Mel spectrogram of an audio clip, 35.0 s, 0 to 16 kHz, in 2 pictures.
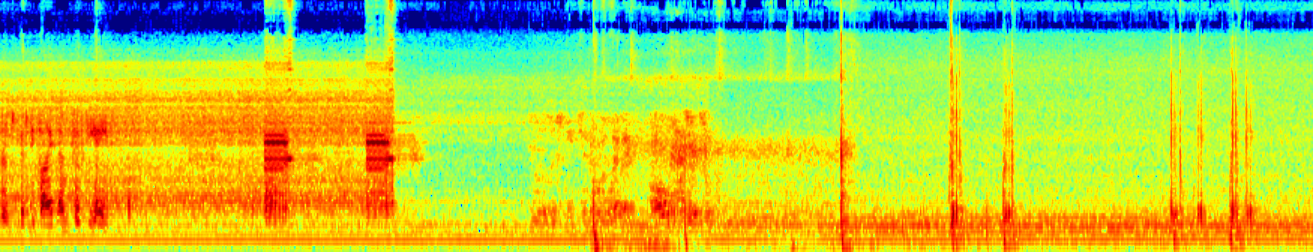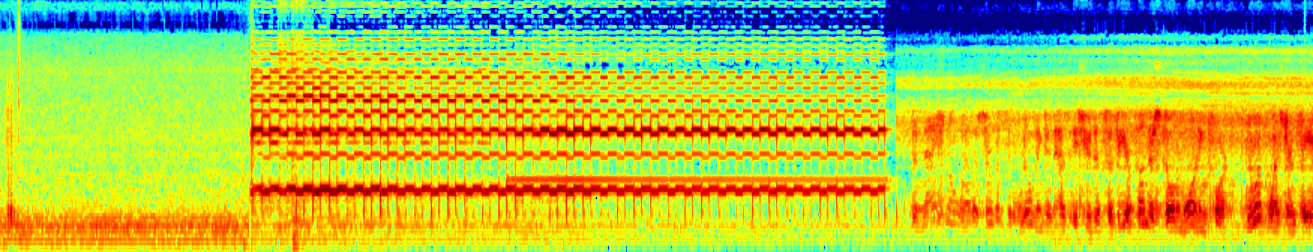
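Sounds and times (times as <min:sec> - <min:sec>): radio receiver low hum: 0:00.0 - 0:22.5.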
